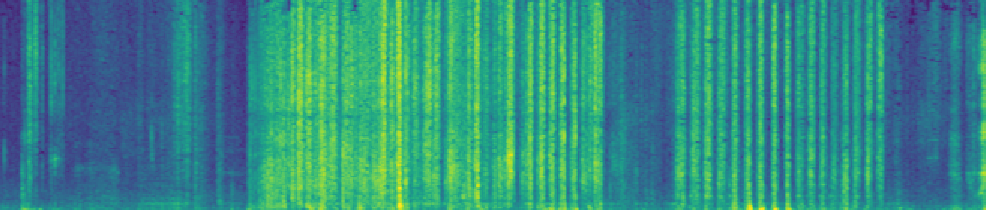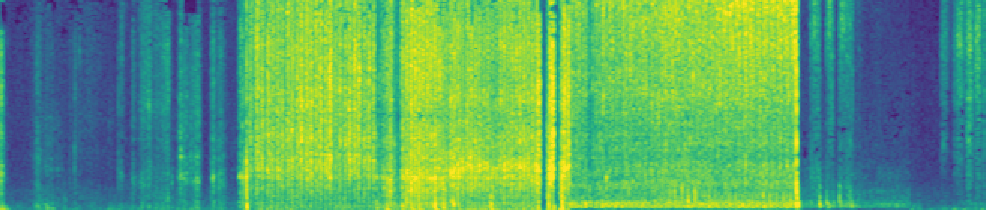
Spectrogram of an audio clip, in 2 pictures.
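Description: Abrasive sanding across the end of a softwood board, in three spells, the last and loudest lasting about five seconds. It is smoothing a glued-back wood sliver flush.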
